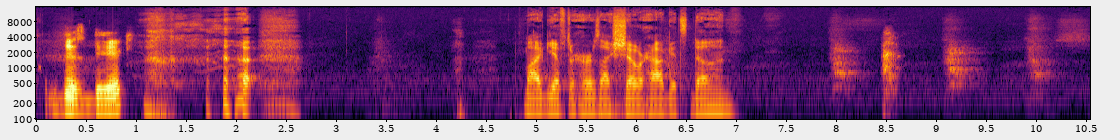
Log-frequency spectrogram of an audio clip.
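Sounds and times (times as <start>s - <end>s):
speech: 0.3s - 2.6s, 4.9s - 7.1s
laughter: 1.1s - 2.6s
dogs barking: 7.9s - 10.3s.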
